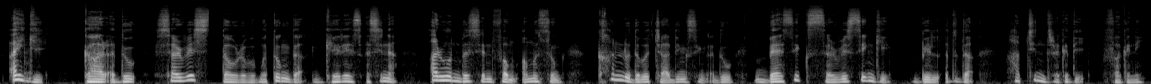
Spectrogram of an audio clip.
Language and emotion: Manipuri, fearful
